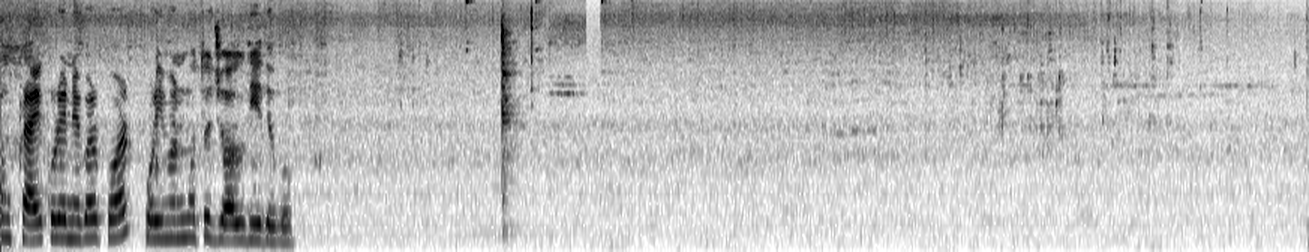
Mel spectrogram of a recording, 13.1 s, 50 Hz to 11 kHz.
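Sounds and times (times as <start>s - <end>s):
water poured into hot wok: 6.1s - 11.8s.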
